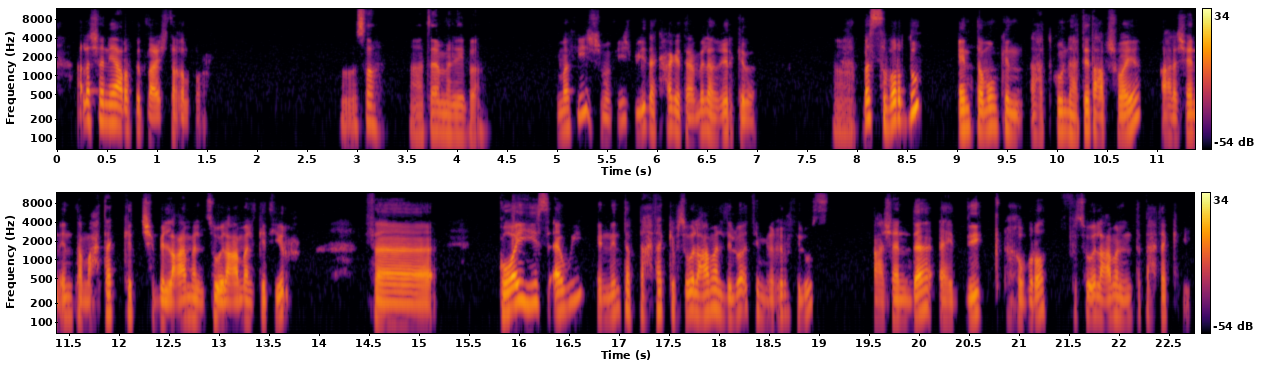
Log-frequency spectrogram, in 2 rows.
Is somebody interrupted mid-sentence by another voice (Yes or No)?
No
